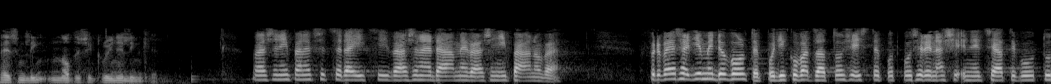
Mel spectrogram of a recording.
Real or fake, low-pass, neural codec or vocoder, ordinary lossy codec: real; 5.4 kHz; none; none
